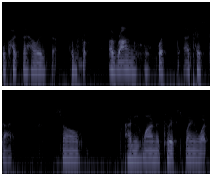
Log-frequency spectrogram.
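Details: Male speaker with stuttering, working on it day by day, worse when uneasy, sometimes severe enough to stop making videos; stuttering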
